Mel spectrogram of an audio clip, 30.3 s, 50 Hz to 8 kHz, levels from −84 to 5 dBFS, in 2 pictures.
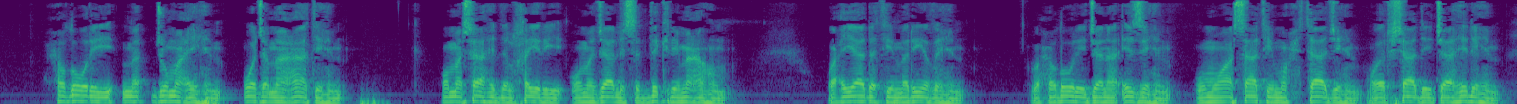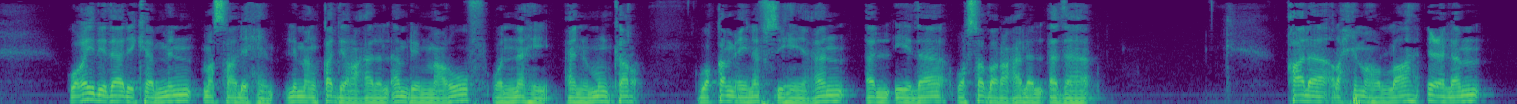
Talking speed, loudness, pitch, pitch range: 75 wpm, -19 LUFS, 95 Hz, 85-100 Hz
